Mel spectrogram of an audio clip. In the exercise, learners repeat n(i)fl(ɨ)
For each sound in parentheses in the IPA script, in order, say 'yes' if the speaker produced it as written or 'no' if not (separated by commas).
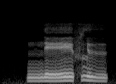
no, yes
